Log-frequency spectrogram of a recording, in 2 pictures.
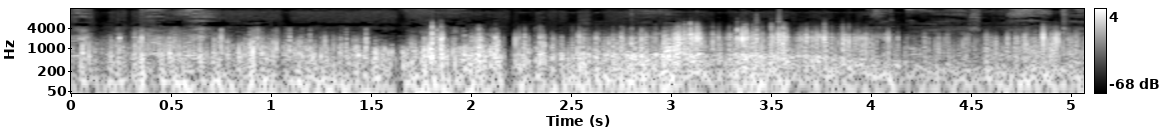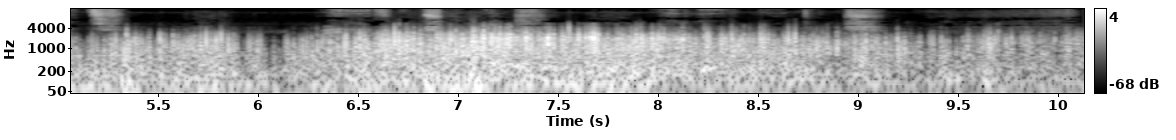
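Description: Wind buffeting a phone's microphone: a steady rushing noise in gusts that swells twice, about three seconds in and again about seven seconds in.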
